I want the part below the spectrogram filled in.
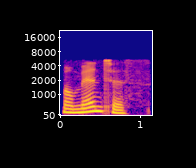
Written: momentous

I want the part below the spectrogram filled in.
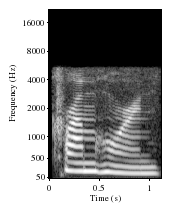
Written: krummhorn

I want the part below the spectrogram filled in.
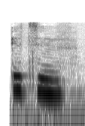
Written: itive

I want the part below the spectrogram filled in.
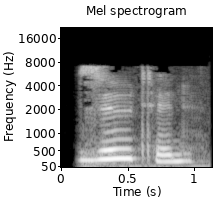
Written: zooted

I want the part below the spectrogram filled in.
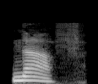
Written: nuff

